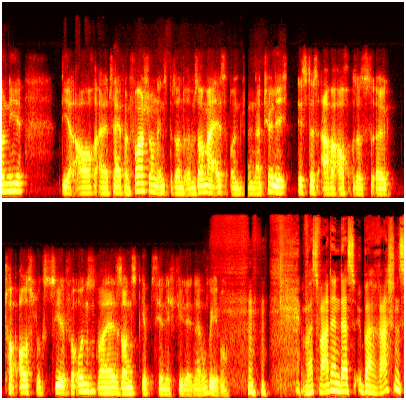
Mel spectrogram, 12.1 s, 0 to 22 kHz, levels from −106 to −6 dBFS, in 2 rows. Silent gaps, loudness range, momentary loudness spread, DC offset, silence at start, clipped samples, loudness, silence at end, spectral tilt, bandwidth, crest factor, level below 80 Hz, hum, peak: 3.65-3.69 s; 2 LU; 9 LU; under 0.1%; 0 s; under 0.1%; -20 LUFS; 0 s; -5 dB/octave; 17 kHz; 18 dB; -62 dBFS; none; -2 dBFS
